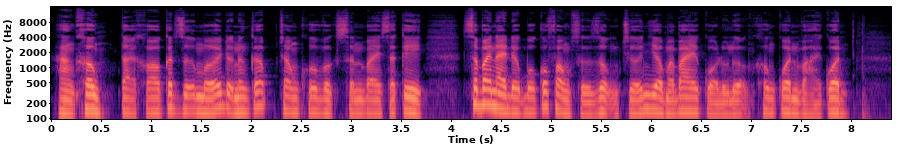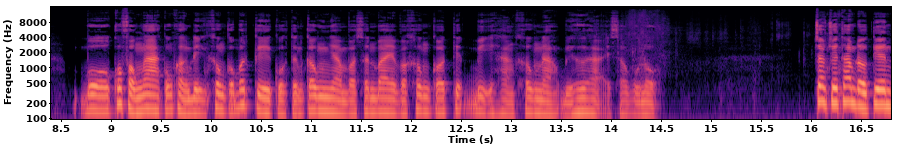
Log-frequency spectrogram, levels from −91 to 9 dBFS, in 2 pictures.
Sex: male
